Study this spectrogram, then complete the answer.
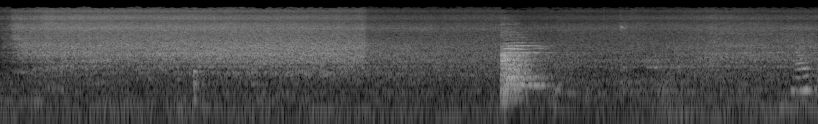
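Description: Bottle gourd added to fried onion and chilli in a hot pan, starting with a loud steady hiss that drops off, followed by a sharp sizzling burst and quieter frying.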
